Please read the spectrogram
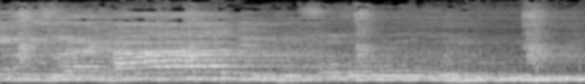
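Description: Vocal music: singing voices holding long notes.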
